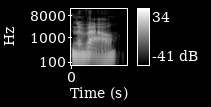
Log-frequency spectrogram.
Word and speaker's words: Neville: Yeah, it's not Neville. No. Right? It's Neville.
